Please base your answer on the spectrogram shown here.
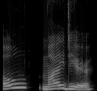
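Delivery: ordinary talk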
